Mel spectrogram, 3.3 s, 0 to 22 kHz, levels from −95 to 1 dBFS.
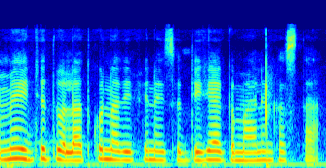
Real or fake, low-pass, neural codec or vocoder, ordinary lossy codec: real; 10.8 kHz; none; Opus, 24 kbps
